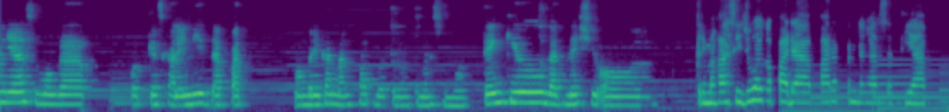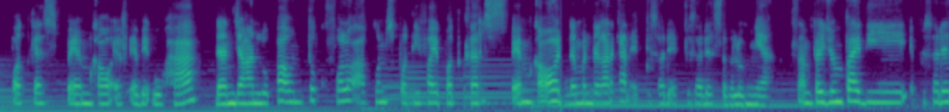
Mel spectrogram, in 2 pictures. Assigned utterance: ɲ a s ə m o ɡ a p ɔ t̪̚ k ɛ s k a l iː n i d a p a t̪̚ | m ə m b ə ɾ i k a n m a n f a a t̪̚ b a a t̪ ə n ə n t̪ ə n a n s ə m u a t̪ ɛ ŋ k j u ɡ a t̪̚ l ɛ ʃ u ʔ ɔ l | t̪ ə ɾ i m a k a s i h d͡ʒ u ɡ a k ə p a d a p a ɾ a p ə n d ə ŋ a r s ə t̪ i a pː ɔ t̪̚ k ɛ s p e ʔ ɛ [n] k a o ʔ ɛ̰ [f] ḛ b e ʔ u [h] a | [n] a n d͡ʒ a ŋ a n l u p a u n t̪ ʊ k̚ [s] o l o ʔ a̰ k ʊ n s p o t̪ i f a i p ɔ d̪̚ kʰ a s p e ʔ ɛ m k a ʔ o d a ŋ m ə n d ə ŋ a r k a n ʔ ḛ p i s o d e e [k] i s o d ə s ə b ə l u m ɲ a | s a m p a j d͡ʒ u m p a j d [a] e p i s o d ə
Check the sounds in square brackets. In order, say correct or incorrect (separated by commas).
incorrect, correct, correct, incorrect, incorrect, incorrect, incorrect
